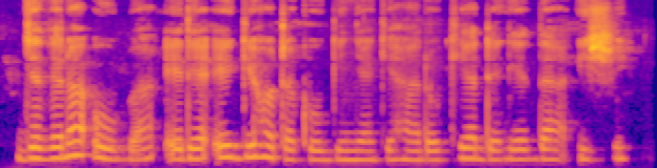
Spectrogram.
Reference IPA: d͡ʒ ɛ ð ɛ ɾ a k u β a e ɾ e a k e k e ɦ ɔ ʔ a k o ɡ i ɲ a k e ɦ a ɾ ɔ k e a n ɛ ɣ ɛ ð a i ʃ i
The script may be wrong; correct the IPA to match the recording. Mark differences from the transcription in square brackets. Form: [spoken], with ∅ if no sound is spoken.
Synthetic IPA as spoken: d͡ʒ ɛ ð ɛ ɾ a [ʔ] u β a e ɾ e a [ʔ] e [ɡ] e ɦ ɔ [t] a k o ɡ i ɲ a k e ɦ a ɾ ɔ k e a [d] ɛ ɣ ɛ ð a i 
